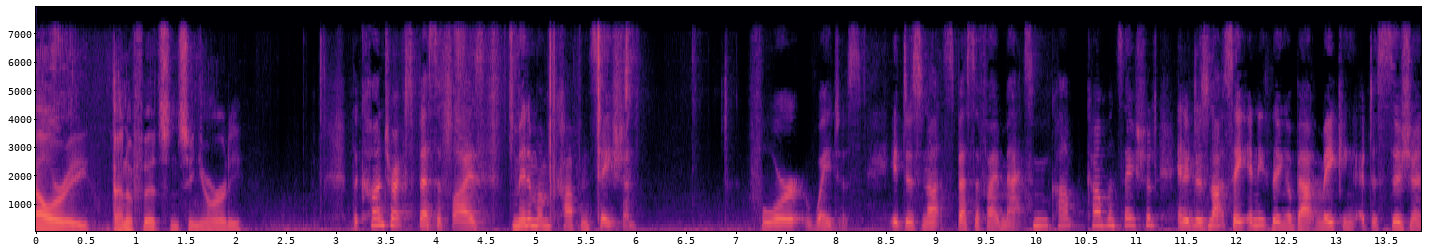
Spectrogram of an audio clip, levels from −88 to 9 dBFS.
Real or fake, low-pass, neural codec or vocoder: fake; 7.2 kHz; codec, 16 kHz, 1 kbps, X-Codec, WavLM features, trained on Multilingual LibriSpeech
